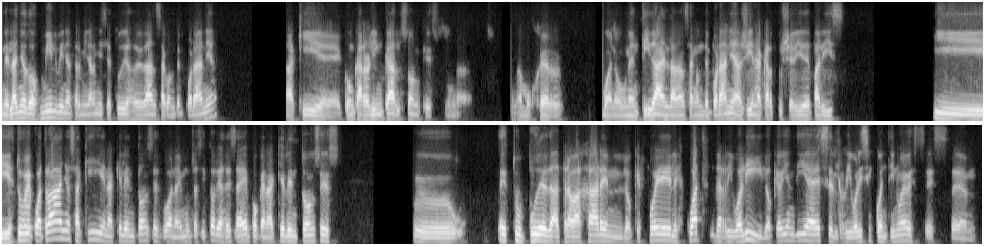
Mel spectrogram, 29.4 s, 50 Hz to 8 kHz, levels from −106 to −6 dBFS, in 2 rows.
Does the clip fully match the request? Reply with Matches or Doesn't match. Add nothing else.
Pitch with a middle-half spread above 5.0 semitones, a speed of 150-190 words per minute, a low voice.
Doesn't match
